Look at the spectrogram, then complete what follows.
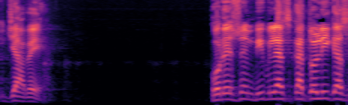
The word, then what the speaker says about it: Yahvé: pronunciarlo y salió yahvé se escribe Jehová y se pronuncia yahvé por eso en Biblias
